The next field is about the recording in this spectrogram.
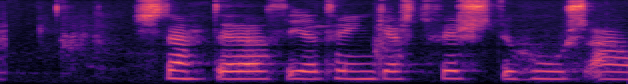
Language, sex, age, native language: Icelandic, female, 11, Icelandic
